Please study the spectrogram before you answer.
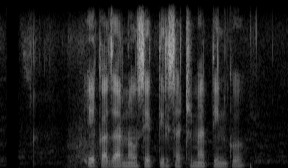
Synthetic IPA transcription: ekɦʌd͡zarnʌwsʌt̪irsʌʈʰimat̪inko

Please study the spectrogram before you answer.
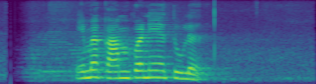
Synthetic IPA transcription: eməkampənijət̪ulə

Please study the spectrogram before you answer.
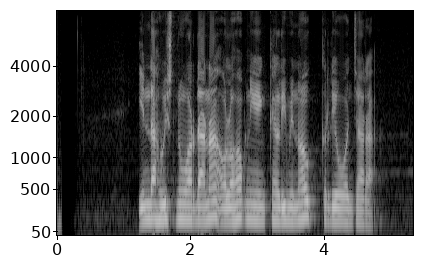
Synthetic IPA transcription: indaɦwisnuwardanaɔlɔɦɔk̚niŋɛŋkɛliminawkərdiwawaɲt͡ʃaɾa̰

